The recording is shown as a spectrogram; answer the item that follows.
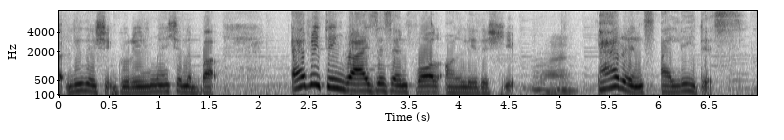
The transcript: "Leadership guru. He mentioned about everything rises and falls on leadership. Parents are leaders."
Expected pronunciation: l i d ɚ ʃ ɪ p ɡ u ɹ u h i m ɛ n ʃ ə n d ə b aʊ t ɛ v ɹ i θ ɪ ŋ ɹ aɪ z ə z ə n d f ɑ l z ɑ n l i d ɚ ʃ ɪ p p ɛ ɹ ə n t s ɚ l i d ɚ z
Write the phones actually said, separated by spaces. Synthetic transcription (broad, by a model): l i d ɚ ʃ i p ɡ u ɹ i m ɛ n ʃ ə n ə b aʊ t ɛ v ɹ i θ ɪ ŋ ɹ aɪ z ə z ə n f ɑ l ɑ n l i d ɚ ʃ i p p ɛ ɹ ə n t s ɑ l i d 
